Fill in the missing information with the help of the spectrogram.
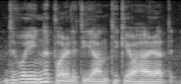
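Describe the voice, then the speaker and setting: A man, a speaker who gives lectures, reflecting aloud in a relaxed conversation, searching for words and acting out his own inner voice. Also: deep voice, a little hiss or hum.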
